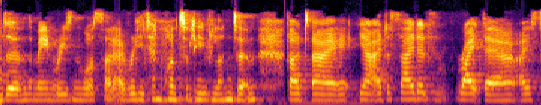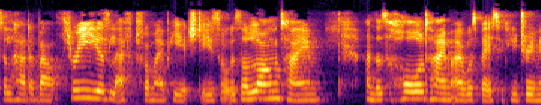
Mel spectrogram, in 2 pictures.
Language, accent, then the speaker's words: English; Munich, Bavaria, Germany; moved away as an adult; also born or lived in Sofia, Bulgaria; I am originally from Munich in Germany, but I'm currently in Bulgaria in Sofia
